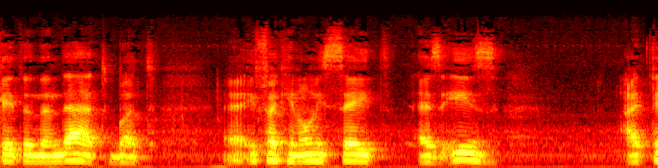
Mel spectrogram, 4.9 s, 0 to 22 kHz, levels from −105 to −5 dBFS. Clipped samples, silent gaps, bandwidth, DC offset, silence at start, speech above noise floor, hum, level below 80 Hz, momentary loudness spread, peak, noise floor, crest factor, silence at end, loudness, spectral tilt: under 0.1%; none; 11.5 kHz; under 0.1%; 0 s; 33 dB; none; -66 dBFS; 13 LU; -10 dBFS; -58 dBFS; 18 dB; 0 s; -26 LUFS; -6.5 dB/octave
